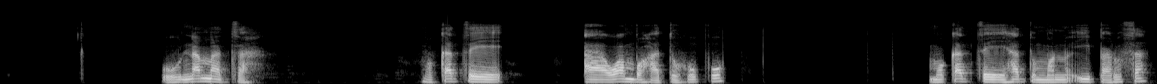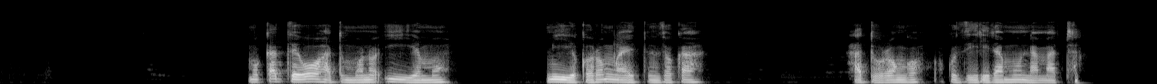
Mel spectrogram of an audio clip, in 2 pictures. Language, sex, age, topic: Oshiwambo, male, 25-35, agriculture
